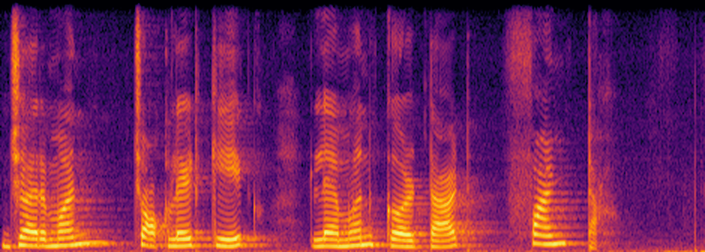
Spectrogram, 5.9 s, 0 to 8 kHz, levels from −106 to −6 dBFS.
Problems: background sounds at intervals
